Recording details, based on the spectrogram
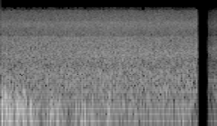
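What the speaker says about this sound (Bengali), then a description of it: "যেমন ঝড় তেমন দেখো বাপরে প্রচুর বৃষ্টি হচ্ছে" Heavy storm rain pours down steadily, a loud, dense wash of noise that fills the scene before a brief sudden dropout near the end.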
